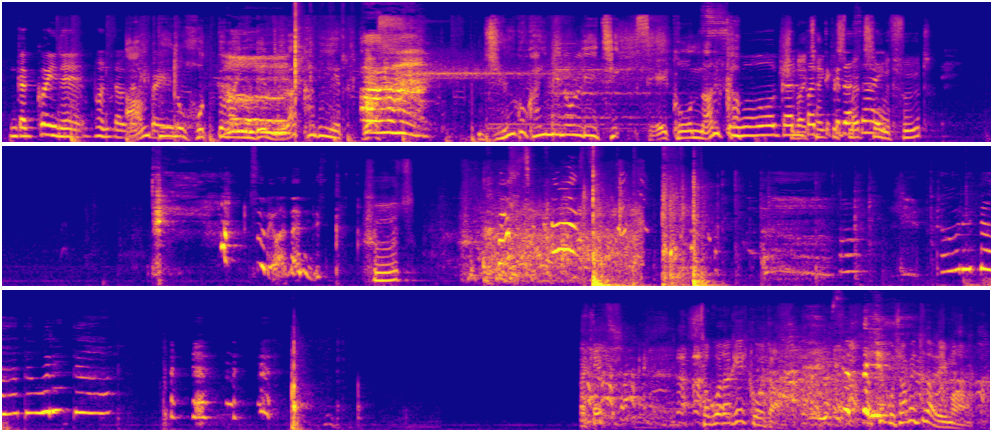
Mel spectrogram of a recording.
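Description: A young woman laughs loudly close to a microphone.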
